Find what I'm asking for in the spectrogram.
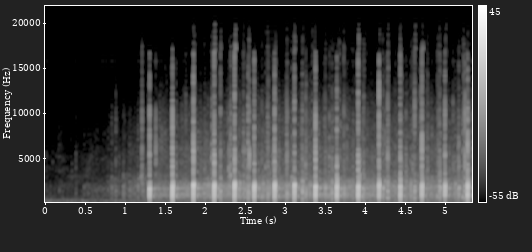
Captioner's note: audience applauding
